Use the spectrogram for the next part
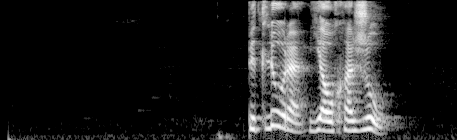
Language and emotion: Russian, angry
